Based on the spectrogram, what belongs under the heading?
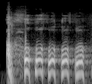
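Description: A voice imitating a cough: one sharp, breathy burst followed by a quick, even series of about six voiced hacking pulses, close up and fairly loud, with no other talk.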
